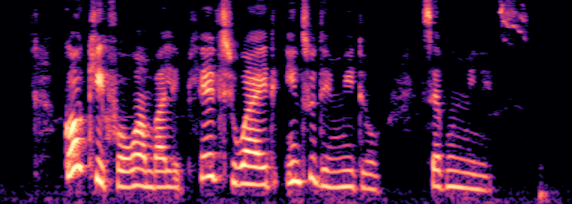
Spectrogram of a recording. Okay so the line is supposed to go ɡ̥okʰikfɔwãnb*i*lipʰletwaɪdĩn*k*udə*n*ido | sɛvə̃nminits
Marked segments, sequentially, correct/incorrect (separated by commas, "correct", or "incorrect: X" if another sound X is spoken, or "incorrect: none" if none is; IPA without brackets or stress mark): incorrect: a, incorrect: t, incorrect: m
